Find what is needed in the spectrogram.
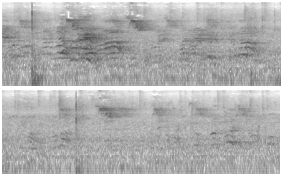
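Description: A football being kicked on grass: two sharp thuds, about half a second in and again about five seconds in, amid players' shouted calls.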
